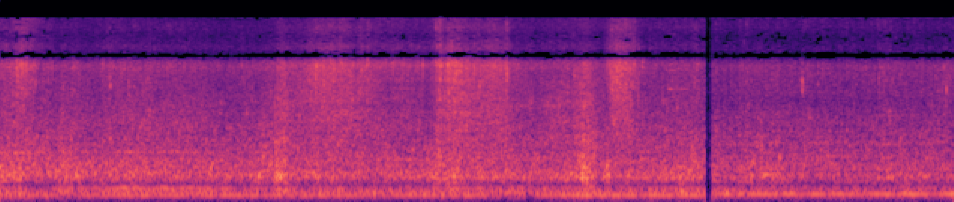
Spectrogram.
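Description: Wind buffeting the microphone over open water, with gusts swelling several times and a low steady hum underneath. The sound breaks off for an instant a little past halfway, then the wind noise goes on.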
